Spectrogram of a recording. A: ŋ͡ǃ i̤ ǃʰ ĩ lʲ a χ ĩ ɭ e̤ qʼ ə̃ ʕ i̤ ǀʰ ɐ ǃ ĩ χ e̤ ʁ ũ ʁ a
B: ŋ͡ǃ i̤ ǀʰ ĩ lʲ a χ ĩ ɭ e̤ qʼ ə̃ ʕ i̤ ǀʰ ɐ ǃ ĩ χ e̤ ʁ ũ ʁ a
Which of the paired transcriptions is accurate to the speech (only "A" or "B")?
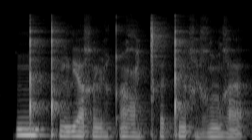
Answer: A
